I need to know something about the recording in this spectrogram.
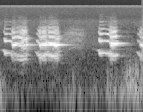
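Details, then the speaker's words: Daewoo Racer radiator fan motor, removed and jammed, turned by hand gives a high honking squeak about twice a second; it also makes noise when powered, as if something inside is rubbing. "ये देखें दोस्तों, अभी आप सुन लीजिएगा, मैं इसको चलाता हूँ हाथ से तो ये आवाज़ देगा।"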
